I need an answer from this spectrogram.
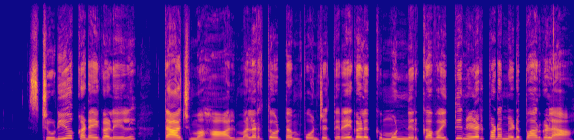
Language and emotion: Tamil, surprised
